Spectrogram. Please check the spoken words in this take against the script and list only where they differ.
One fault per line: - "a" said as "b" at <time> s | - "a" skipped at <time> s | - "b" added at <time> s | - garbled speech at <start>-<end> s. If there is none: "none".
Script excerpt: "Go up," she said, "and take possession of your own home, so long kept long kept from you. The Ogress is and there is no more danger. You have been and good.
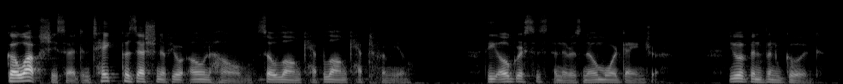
none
